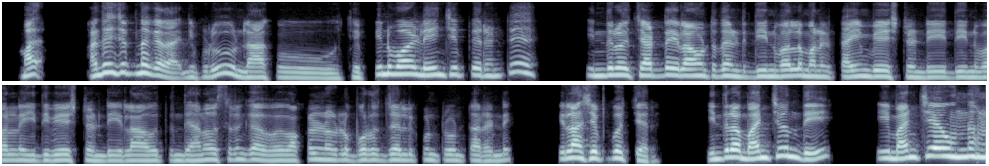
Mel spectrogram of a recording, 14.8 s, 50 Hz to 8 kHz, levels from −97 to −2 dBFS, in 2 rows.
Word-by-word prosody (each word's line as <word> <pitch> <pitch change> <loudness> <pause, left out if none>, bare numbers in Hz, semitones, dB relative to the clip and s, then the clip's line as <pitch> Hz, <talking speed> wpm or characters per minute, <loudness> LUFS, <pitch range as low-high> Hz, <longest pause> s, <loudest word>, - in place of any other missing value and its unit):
మ - - -1 0.5
అదే 285 - +4
జెప్తున్నా 280 -1 +2
గదా! 200 - +2
ఇప్పుడు 160 +7 -5 0.3
నాకు 155 0 -3 0.5
చెప్పిన 195 - -2
వాళ్ళేం 225 -3 +4
చెప్పారంటే, 210 +4 -3 0.5
"ఇందులో 215 +3 +3
చెడ్డ 200 -2 +2
ఇలా 200 -1 +5
ఉంటదండి. 185 -2 -2
దీని 180 0 0
వల్ల 190 +2 +2
మనకి 175 -4 -3
టైం 175 +3 +1
వేస్టండి. 160 -2 -2 0.2
దీని 160 0 -3
వల్ల 160 0 -3
ఇది 155 +1 -6
వేస్టండి 150 -2 -4
ఇలా 150 +1 -3
అవుతుంది. 150 +1 -6
అనవసరంగా 170 +1 -4 0.3
ఒకలునొకళ్ళు 170 -1 -4
బురద 165 -1 -3
జల్లుకుంటుంటారండి." 155 -2 -5 0.4
ఇలా 225 +1 +7
చెప్పుకొచ్చారు. 185 - 0 0.4
ఇందులో 230 +6 +6
మంచుంది, 225 -3 +4 0.5
ఈ - - +2
మంచే 235 +6 +6
ఉందని 250 0 +7
180 Hz, 140 wpm, -22 LUFS, 160-210 Hz, 0.5 s, ఇలా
